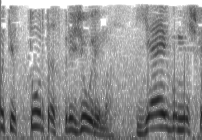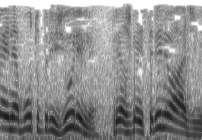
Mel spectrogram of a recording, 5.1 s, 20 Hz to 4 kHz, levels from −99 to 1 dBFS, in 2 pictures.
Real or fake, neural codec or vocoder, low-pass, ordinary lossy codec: real; none; 3.6 kHz; MP3, 16 kbps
